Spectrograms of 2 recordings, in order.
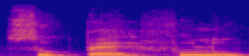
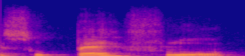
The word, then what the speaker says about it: supérfluo: o correto é entretido supérfulo na verdade o correto é supérfluo Tá e por fim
